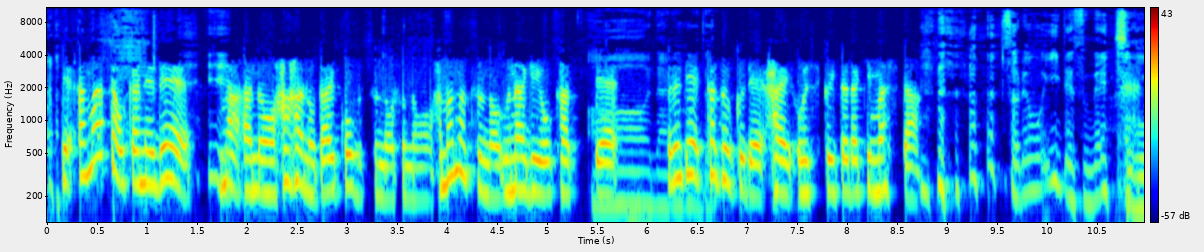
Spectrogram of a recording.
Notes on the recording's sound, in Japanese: 受賞者への電話インタビューの模様をお聞きいただきます。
